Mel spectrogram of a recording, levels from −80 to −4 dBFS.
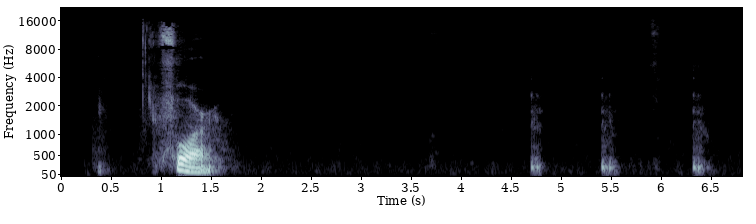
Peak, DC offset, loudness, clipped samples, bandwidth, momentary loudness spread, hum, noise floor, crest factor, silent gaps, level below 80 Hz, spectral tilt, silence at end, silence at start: -2 dBFS; under 0.1%; -18 LUFS; under 0.1%; 16 kHz; 26 LU; none; -74 dBFS; 24 dB; none; -60 dBFS; -6.5 dB/octave; 0.4 s; 0.4 s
